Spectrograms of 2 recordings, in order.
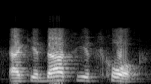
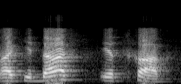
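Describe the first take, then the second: First: Tav sounds as s, final vowel is 'o'. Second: Tav sounds as s, vowels are 'a'. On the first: This is close to the Lithuanian tradition. "или не как Акидас Ицхок, как, видимо, в чем-то приближено к Литве" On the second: This is the mixed usage heard in most synagogues. "Поэтому мы читаем Акидас Ицхак"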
